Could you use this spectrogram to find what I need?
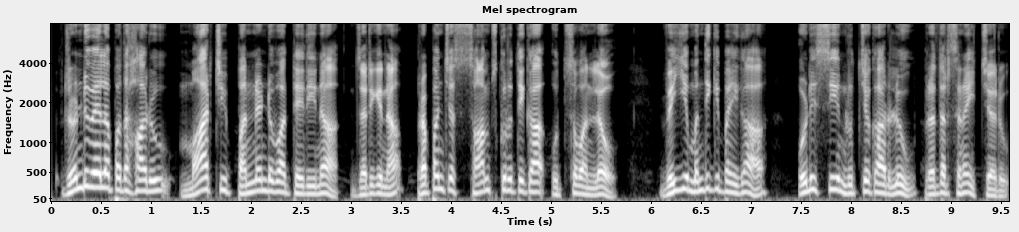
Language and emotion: Telugu, neutral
